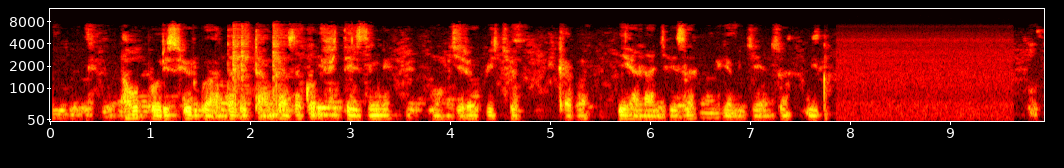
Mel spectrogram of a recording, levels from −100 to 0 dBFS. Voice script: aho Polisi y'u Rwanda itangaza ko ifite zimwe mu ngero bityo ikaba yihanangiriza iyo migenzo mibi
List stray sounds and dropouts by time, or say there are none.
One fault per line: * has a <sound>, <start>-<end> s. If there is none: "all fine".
all fine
